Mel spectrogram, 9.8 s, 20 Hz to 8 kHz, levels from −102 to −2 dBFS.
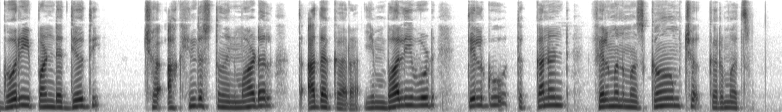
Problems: none marked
